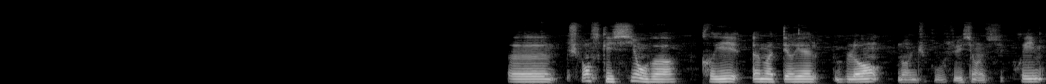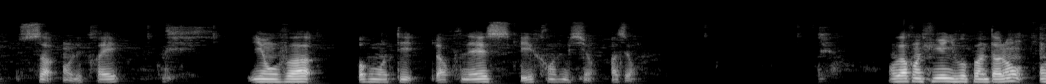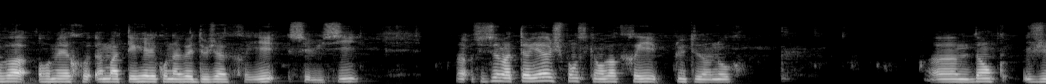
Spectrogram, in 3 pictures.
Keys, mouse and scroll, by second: 0.9 middle click, 1.5 scroll up 2, 1.7 middle click, 2.1 click, 2.8 middle click, 2.9 scroll up 1, 3.0 a, 3.1 scroll down 1, 3.1 middle click, 3.5 right click, 4.2 click, 4.4 a, 4.5 scroll down 1, 4.6 middle click, 4.8-5.3 scroll up 6, 5.3-7.0 right drag, 7.0-9.5 middle drag, 9.5-16.0 drag, 16.0 a, 16.4 scroll down 2, 16.7-18.7 middle drag, 18.7-19.4 scroll down 3, 19.4-20.1 scroll up 1, 20.1-20.7 scroll up 1, 20.7-23.7 right drag, 23.7 click, 24.5 middle click, 25.1 click, 25.4-27.7 middle drag, 27.7 right click, 28.7-29.1 scroll down 4, 29.1 middle click, 29.7-31.3 scroll down 1.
